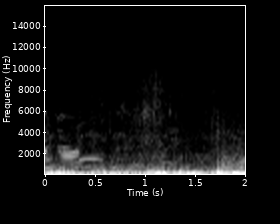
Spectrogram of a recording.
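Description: Wind buffeting the camera microphone in a steady low rumble, with brief shouts from people on the field about half a second in.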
